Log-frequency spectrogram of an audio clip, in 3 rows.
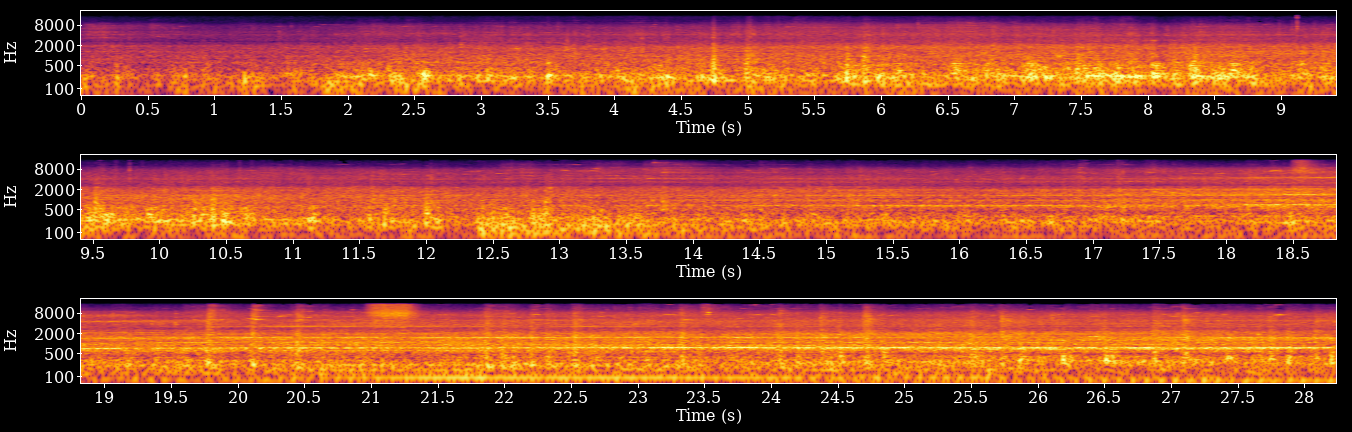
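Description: Class 66 diesel locomotive's EMD two-stroke V12 engine running as it hauls a freight train past, with the rumble and rattle of locomotive and wagon wheels on the track. A steady whine comes in over the second half as the locomotive goes by.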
